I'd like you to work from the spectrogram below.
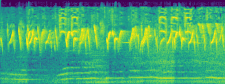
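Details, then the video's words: Duel between a cipoh kristal (common iora) and a prinia, a tutor track for caged songbirds: rapid high chirped phrases with slurred whistles, nearly unbroken, backed by a faint low drone. "FULL DUEL SUARA Cibelk kristal VS prenjak MASTERAN"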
